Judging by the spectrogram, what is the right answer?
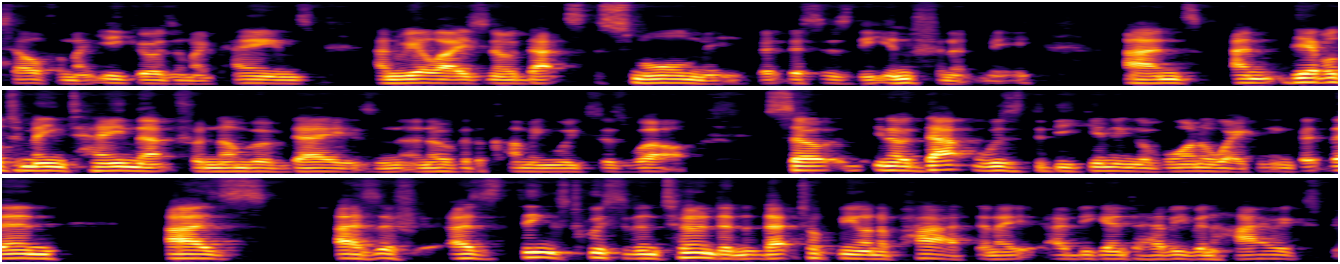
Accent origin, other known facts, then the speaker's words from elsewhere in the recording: Australia; moved away as an adult; now in Jerusalem, Israel; I'm Australian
